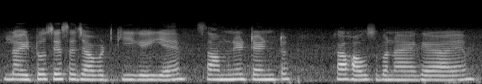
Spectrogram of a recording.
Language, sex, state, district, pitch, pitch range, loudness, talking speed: Hindi, female, Uttar Pradesh, Shamli, 225 Hz, 215-235 Hz, -15 LUFS, 160 wpm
